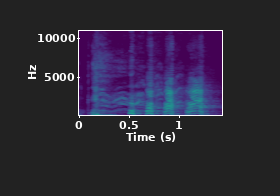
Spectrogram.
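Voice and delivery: real laugh breaking out; burst of laughter. Real, not acted. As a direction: crack up high at what was read. Reacting to the court texts.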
